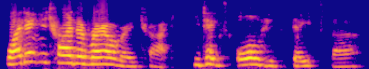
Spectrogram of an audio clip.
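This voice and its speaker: A woman playing a jealous, vengeful jilted sweetheart, theatrical and drawn-out, in a radio melodrama. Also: high voice, sing-song, full character voice, poor audio. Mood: jealous, possessive. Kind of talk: melodramatic radio play acting.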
